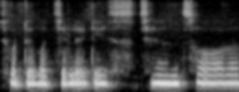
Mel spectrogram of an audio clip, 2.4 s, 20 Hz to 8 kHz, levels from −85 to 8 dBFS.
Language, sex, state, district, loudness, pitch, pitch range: Hindi, female, Uttar Pradesh, Deoria, -13 LUFS, 220 Hz, 215-225 Hz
